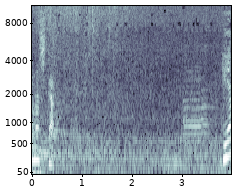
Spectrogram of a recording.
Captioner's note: barks and groans fade. Sound of wind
